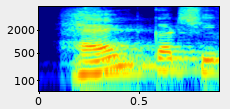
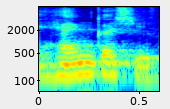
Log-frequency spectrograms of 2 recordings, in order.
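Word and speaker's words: handkerchief: हैंड कर्शीफ नहीं कह सकते, हैंकरशीफ है।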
